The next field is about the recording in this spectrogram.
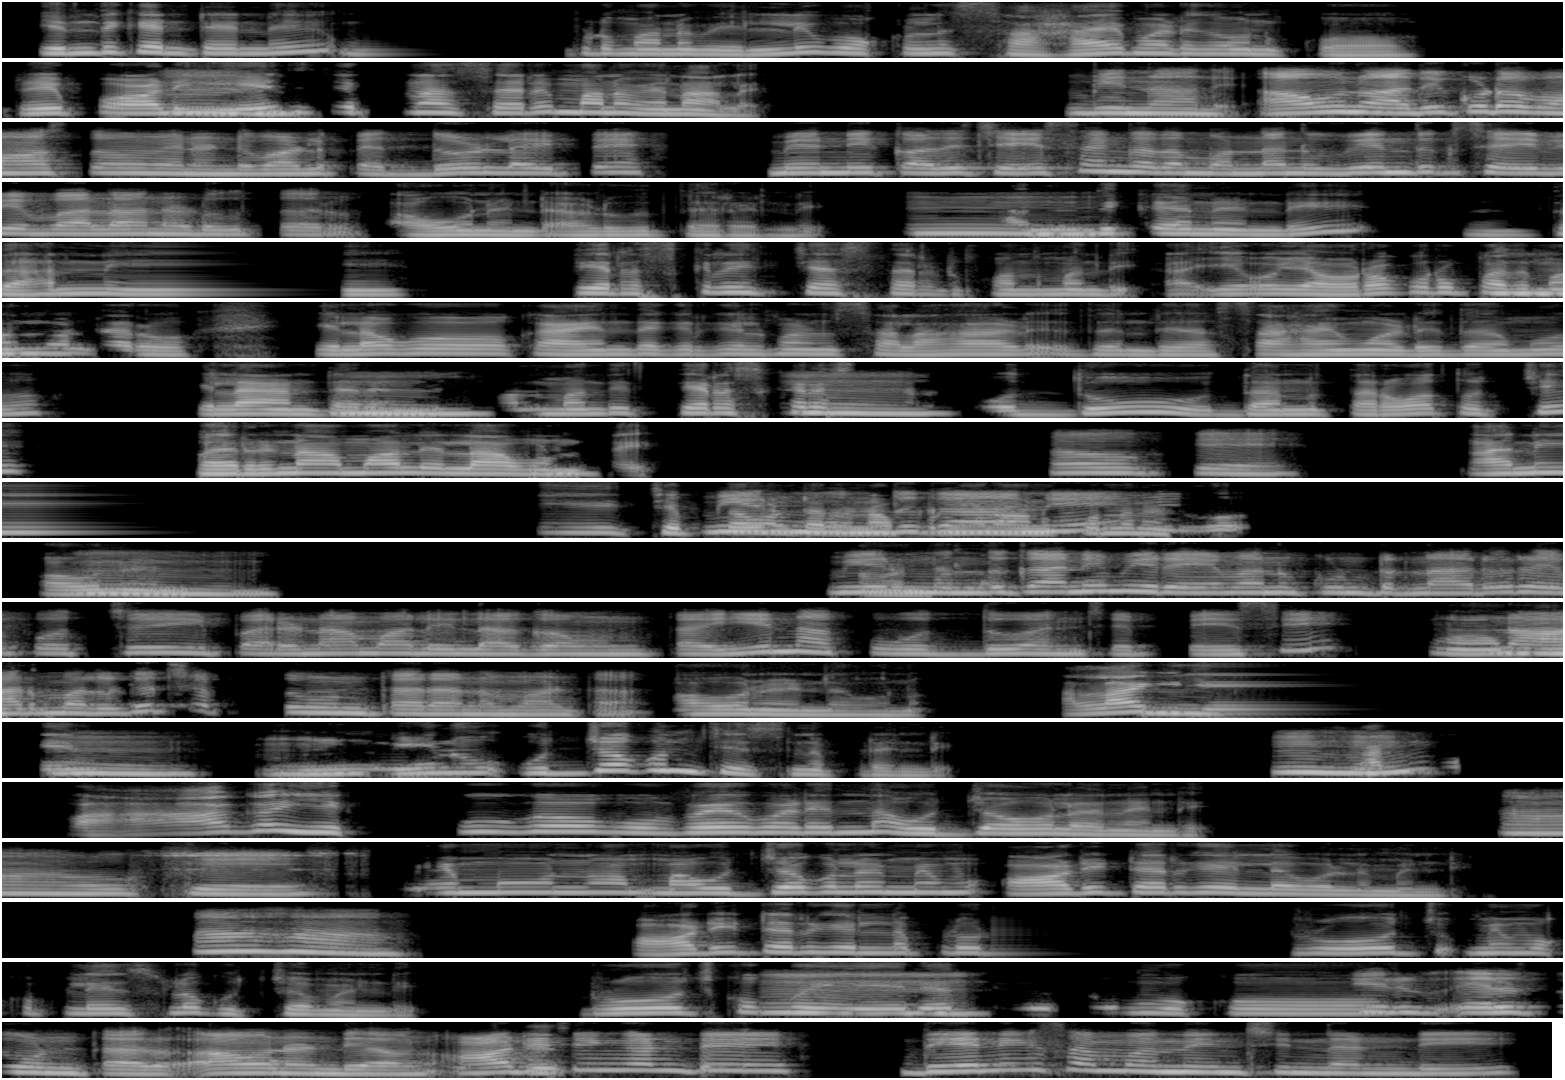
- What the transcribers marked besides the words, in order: static; distorted speech; in English: "నార్మల్‌గా"; other background noise; in English: "ఆడిటర్‌గా"; in English: "ఆడిటర్‌గెళ్ళినప్పుడు"; in English: "ప్లేస్‌లో"; in English: "ప్లేస్"
- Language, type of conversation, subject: Telugu, podcast, సహాయం చేయలేనప్పుడు అది స్పష్టంగా, మర్యాదగా ఎలా తెలియజేయాలి?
